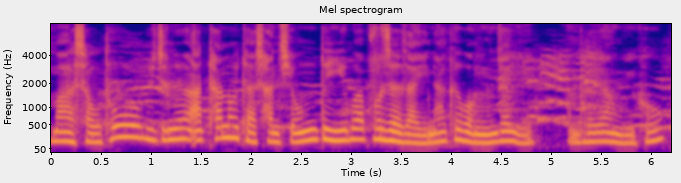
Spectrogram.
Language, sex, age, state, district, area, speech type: Bodo, female, 60+, Assam, Kokrajhar, rural, spontaneous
